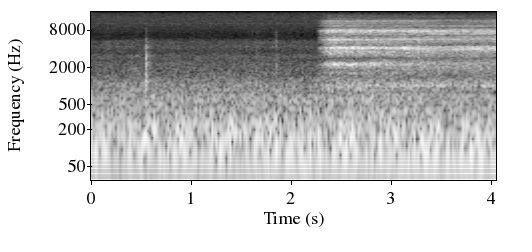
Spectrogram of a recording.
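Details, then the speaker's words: Sherwood scuba second-stage regulator with air applied: steady high hiss of free-flow leak, out of adjustment; fixed by turning the internal adjustment screw until it stops. "She's out of adjustment. She's leaking."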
